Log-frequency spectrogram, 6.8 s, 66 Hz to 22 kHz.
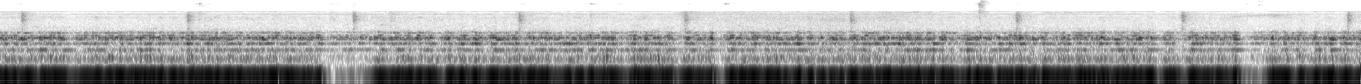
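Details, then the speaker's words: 2 kW Chinese diesel heater in a 1997 Mazda Bongo Friendee diesel, restarted after clearing an E-07 code by reseating the harness: lit early with too much fuel, steady low hum with brief dropouts as the burner falters and recovers, running rough while warming. "it did come on a little early there was a little too much fuel in there still let's see if it can correct itself"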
